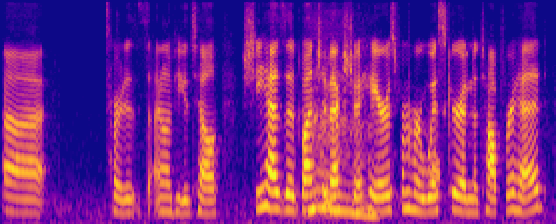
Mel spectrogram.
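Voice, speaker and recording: A woman's voice: medium pitch, steady tone, quick pace, sharp tone, a little hiss or hum. A woman, a guest voice actor, chatting casually in a playful, bantering way. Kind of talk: casual chat.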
